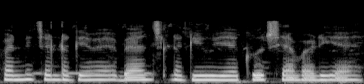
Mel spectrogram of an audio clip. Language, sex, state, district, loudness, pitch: Hindi, female, Rajasthan, Bikaner, -14 LUFS, 205 Hz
